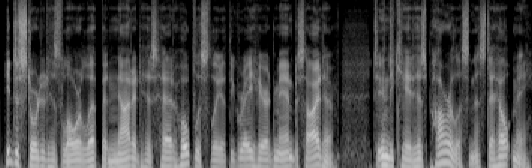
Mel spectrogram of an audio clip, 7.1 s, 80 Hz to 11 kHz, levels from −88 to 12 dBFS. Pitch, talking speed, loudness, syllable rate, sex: 105 Hz, 205 wpm, -18 LUFS, 6.1 syllables/s, male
